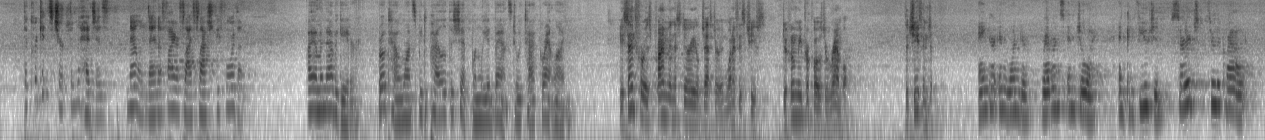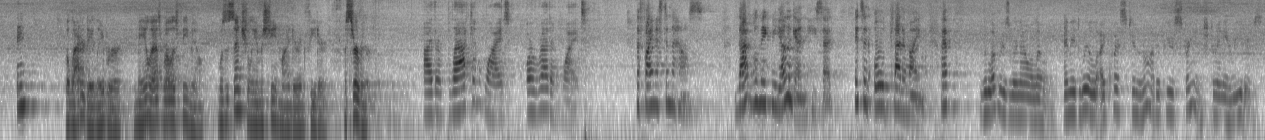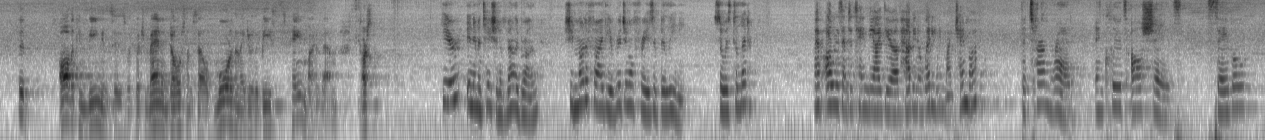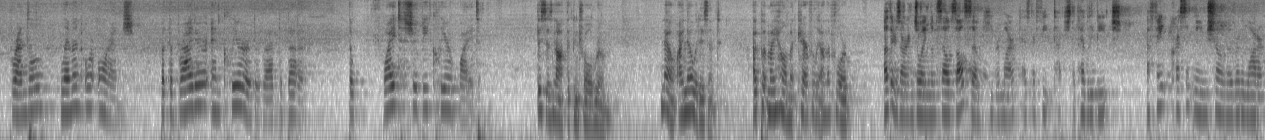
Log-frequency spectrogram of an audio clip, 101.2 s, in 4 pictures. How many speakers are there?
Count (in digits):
10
